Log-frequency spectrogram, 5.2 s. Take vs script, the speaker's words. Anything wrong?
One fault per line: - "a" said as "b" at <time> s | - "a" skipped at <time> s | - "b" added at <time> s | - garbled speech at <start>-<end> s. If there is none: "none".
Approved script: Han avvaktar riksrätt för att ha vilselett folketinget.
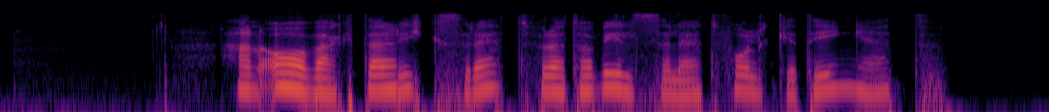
none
